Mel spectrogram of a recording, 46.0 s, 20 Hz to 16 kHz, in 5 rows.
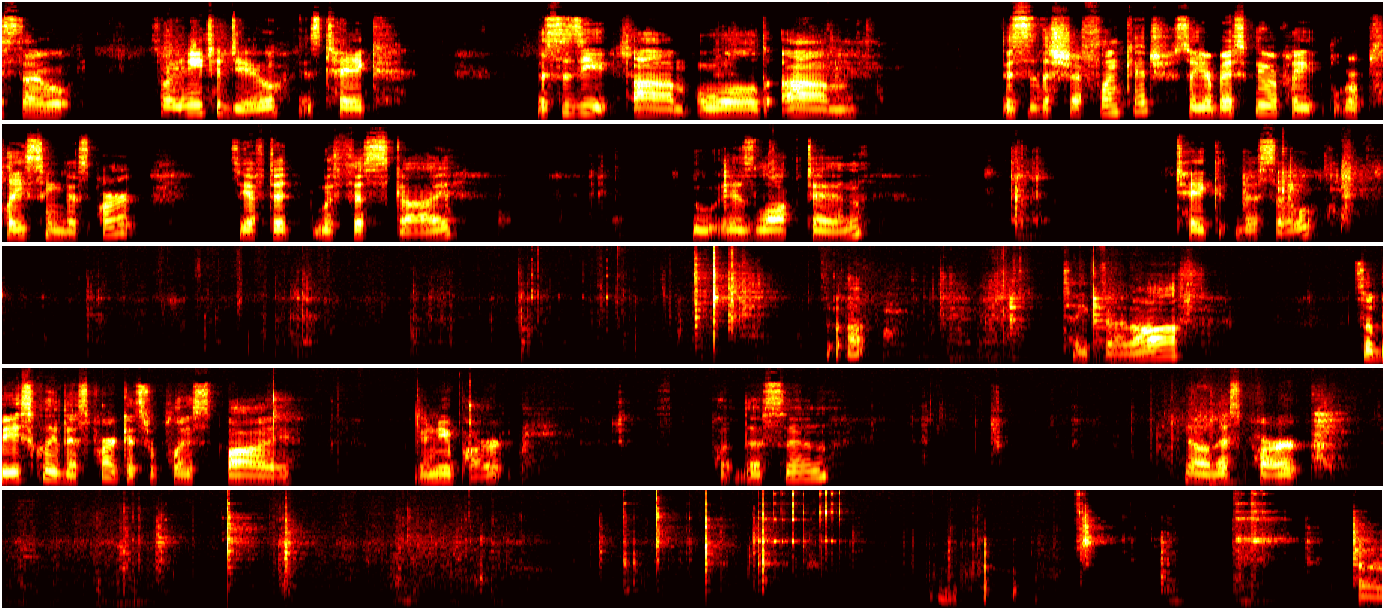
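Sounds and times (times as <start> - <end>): small metal parts clicking: 40.8 - 43.0.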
